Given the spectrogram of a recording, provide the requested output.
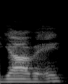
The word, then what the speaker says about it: llave: And with double L, llave, llave. Lleno, lleno. No double L beginning a word. Llorar, llorar. Lluvia, lluvia. You can hear the difference between, let's compare Yankee and llave.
